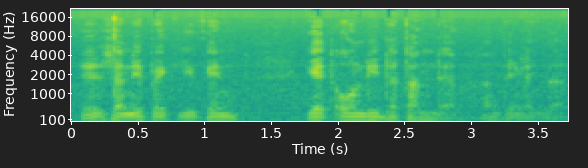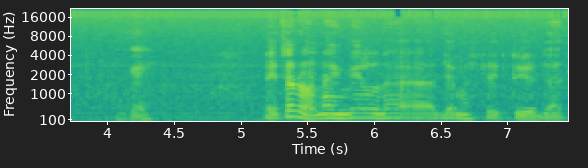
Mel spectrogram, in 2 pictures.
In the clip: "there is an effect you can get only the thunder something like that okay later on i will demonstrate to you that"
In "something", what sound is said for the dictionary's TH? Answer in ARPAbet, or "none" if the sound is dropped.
T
